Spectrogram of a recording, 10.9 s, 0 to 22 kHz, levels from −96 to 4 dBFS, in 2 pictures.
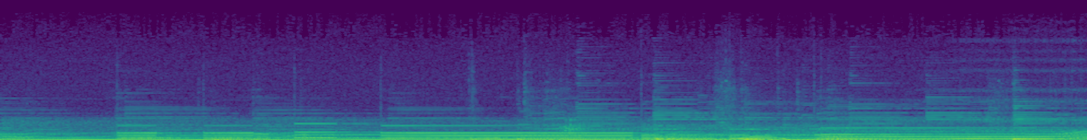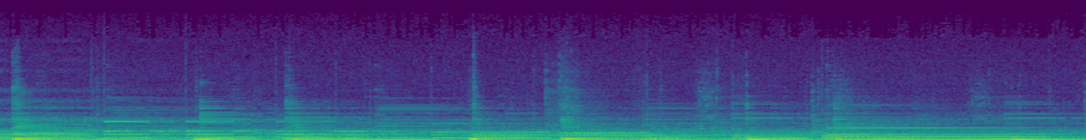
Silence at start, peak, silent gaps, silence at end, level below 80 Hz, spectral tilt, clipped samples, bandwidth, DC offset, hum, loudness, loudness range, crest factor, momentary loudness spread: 0 s; -4 dBFS; none; 0 s; -32 dBFS; -8.5 dB/octave; under 0.1%; 8.8 kHz; under 0.1%; none; -23 LUFS; 1 LU; 16 dB; 4 LU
